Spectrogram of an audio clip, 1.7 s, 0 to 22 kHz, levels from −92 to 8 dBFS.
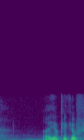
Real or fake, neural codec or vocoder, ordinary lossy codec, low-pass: real; none; none; 7.2 kHz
